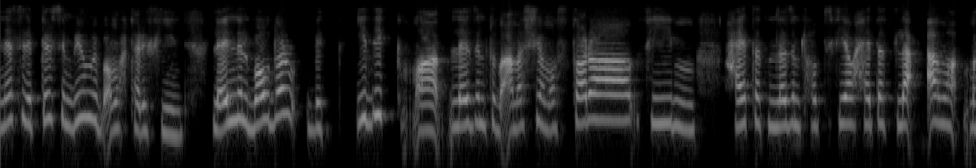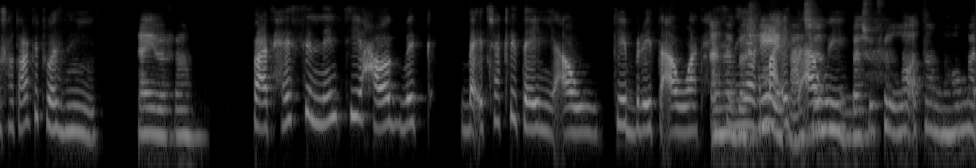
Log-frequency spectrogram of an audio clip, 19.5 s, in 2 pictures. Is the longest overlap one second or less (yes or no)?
no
